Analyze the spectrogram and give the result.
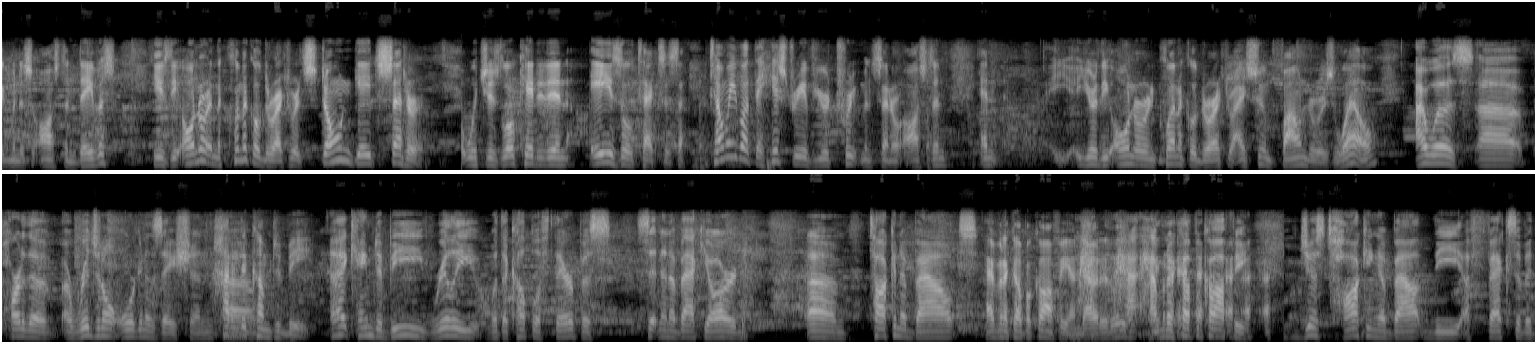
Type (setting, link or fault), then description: setting, busy venue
